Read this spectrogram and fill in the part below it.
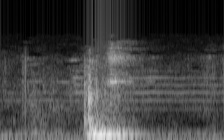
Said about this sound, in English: Okay, heave it in. Slam the doors.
